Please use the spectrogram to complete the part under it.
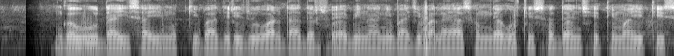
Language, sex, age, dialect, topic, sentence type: Marathi, male, 31-35, Northern Konkan, agriculture, statement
